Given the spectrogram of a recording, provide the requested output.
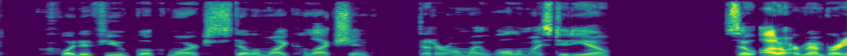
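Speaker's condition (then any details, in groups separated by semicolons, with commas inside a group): No condition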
